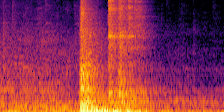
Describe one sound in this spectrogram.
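Elevator doors slide shut with a thud.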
